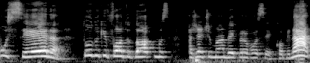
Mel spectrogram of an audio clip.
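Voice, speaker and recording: Animated and bright with a sharp tone, a woman speaks at a high pitch and moderate pace with ordinary pitch variation. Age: 50s. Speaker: bishop. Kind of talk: preaching on a live podcast. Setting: studio live stream.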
